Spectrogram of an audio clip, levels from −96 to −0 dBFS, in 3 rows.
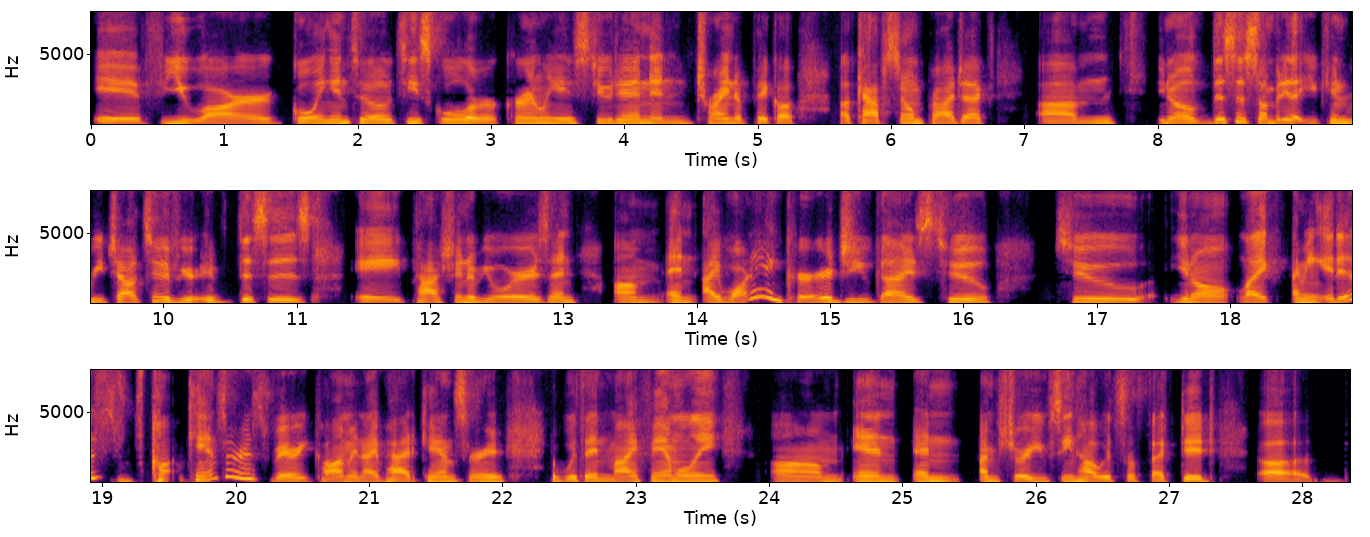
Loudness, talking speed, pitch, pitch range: -21 LUFS, 170 wpm, 180 Hz, 165-195 Hz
